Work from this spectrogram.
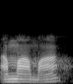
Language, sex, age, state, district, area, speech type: Tamil, male, 18-30, Tamil Nadu, Tirunelveli, rural, conversation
